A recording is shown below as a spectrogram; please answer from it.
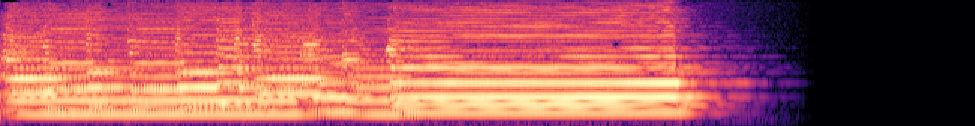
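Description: Medieval portative organ playing slow, sustained notes in several voices, with a few note changes, ending on a held chord that stops about four and a half seconds in and rings out briefly.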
